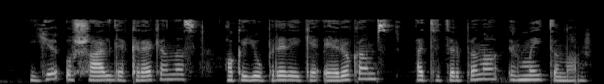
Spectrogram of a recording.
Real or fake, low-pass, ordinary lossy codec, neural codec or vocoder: real; 10.8 kHz; MP3, 32 kbps; none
